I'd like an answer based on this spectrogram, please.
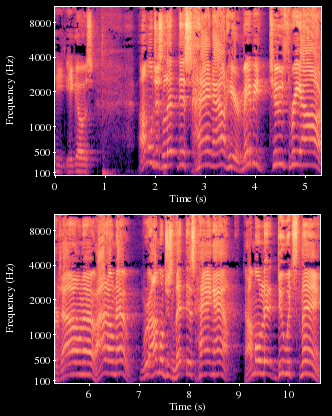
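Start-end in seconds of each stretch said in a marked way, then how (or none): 1.7-10.6 very high-pitched, heavy-set gentleman voice. Retelling how a barbecue host lets the meat rest: Malcolm Reed impression. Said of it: "did my best Malcolm Reed impression".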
